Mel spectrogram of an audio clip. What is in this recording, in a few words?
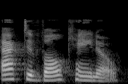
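"active volcano", English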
